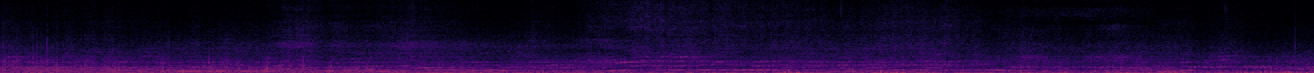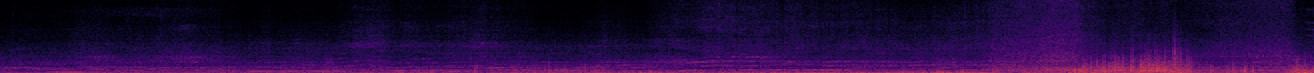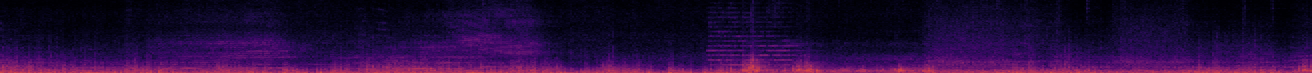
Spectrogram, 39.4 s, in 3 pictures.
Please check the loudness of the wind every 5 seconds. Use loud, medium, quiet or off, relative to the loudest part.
quiet, quiet, quiet, quiet, loud, loud, loud, loud.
